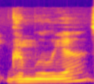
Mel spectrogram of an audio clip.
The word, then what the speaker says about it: Gramuglia: You can find me on Twitter at A Gramulia. So that's A-G-R-A-M-U-G-L-I-A at Twitter. – It sounds like Gramuglia, but the G is silent.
